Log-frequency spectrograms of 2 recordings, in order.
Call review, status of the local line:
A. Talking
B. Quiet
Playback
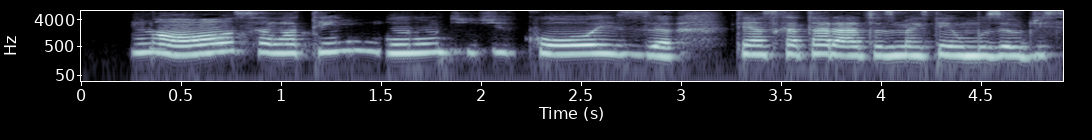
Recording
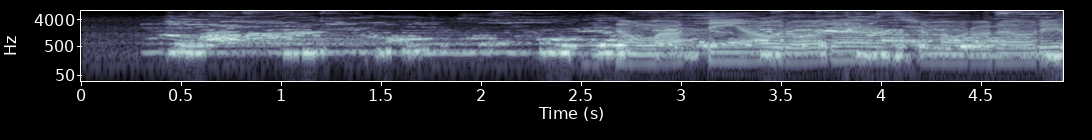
A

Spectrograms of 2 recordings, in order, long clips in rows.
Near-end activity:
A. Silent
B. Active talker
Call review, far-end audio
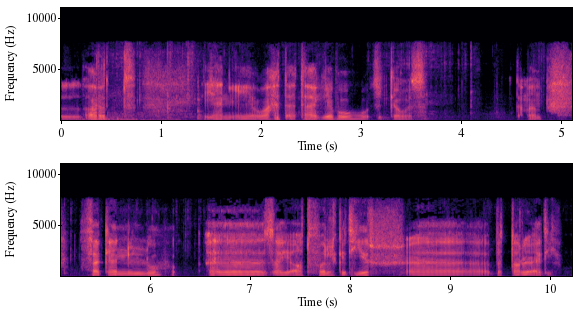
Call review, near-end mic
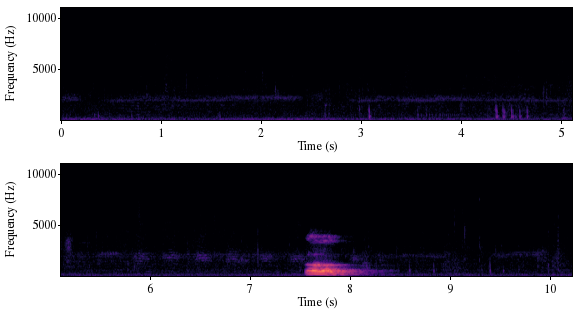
B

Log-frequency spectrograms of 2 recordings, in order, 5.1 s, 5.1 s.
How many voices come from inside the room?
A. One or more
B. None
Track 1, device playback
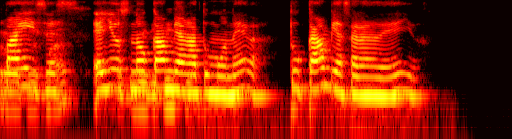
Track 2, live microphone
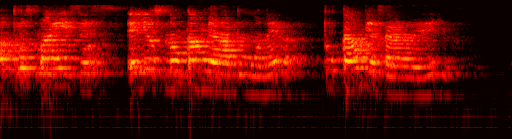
B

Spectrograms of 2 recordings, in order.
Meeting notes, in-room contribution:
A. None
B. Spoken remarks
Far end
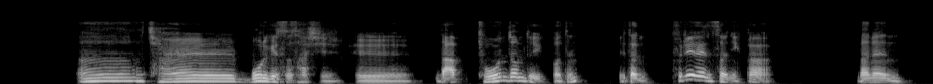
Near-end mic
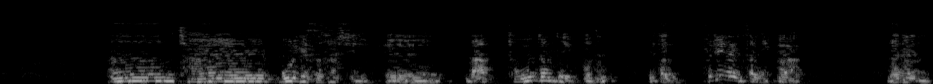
A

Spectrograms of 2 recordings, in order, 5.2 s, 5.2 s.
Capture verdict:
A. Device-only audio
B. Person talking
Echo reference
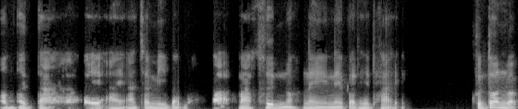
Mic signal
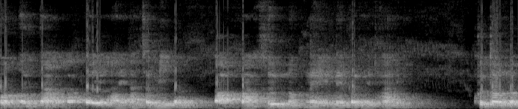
A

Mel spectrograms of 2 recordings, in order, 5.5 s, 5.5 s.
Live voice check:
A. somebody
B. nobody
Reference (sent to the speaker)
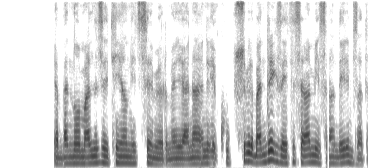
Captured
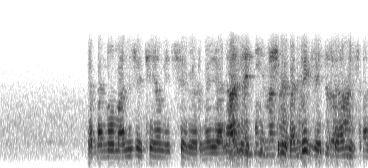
A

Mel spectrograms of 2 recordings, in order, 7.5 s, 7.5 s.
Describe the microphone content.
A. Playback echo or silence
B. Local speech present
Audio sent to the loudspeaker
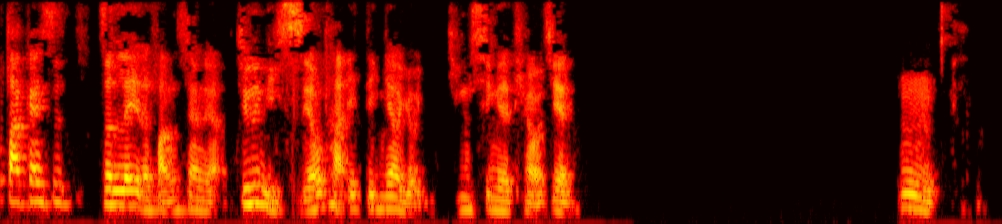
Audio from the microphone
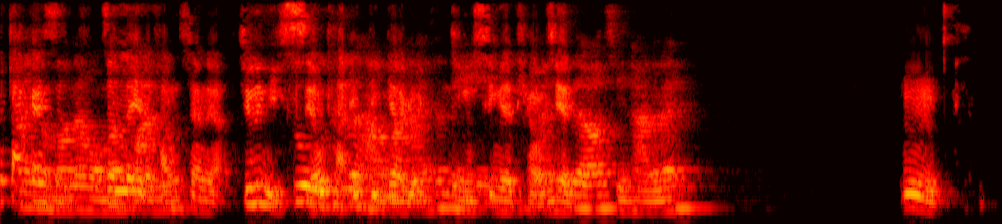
B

